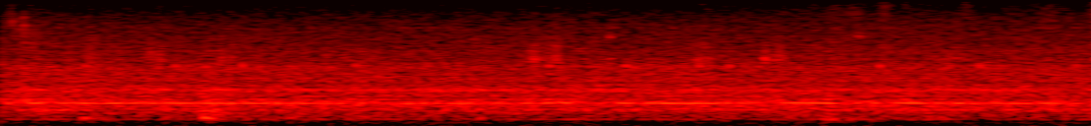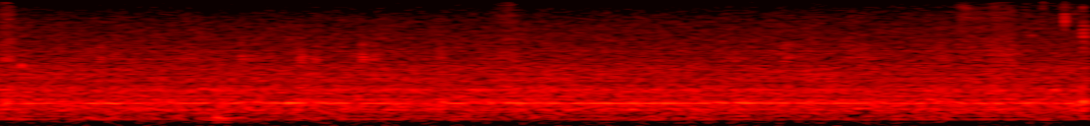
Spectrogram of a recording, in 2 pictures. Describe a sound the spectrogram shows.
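A brush taps and strokes softly on paper.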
